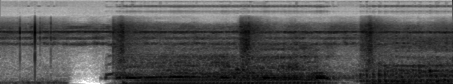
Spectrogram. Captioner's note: dinosaur growling; feet stomping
